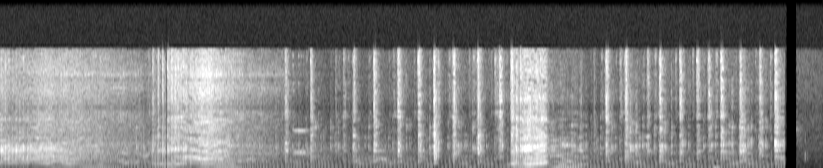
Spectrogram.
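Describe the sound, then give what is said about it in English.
A chainsaw engine revs up and down in loud bursts, with a rattling, crackling idle between surges before cutting off abruptly near the end. “He pulled out a chainsaw on me and threatened to kill me.”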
